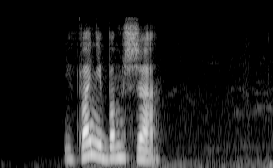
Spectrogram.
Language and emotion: Russian, angry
